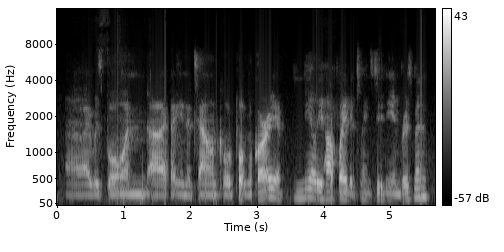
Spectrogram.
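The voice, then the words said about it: Australian accent. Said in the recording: “if you cannot tell from my accent, I am Australian.”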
